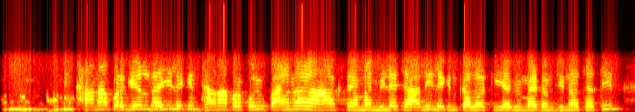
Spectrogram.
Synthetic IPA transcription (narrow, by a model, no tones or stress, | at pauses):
ɦəmɦmɦəmʈʰanapəɾɡelɾəɦilekinʈʰanapəɾkoiipaenajəɦãke̥seəmemilet͡ʃalilekinkəɦləkːiəbʱimɛɖəmd͡ʒinət͡ʃʰət̪in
